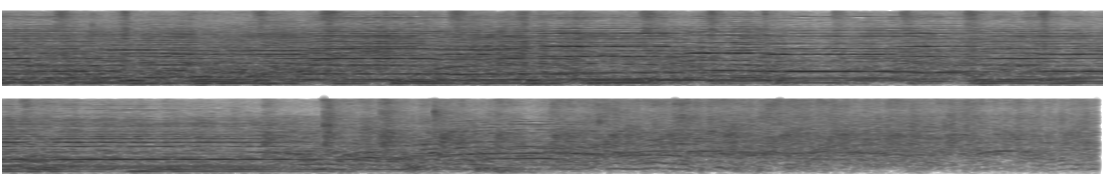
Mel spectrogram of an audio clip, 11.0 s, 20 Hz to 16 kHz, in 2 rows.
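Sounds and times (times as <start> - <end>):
audience applauding: 6.8 - 11.0.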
